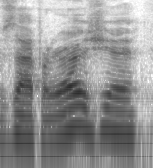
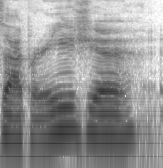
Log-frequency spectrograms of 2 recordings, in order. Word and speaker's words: Zaporizhzhia: And I'm obviously using the Russian pronunciation of Zaporizhia. The Ukrainian is Zaporizhia, basically not much of a difference.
